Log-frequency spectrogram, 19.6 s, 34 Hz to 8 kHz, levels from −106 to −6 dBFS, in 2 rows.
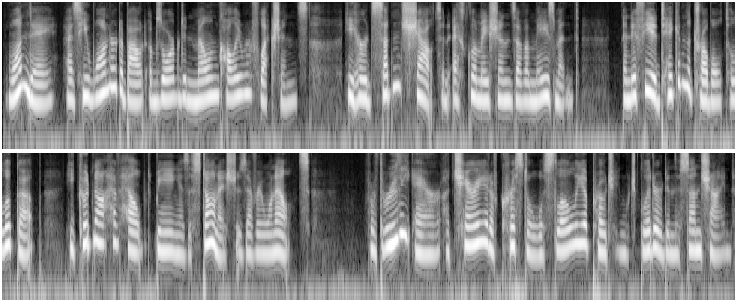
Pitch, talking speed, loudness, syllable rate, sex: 225 Hz, 170 wpm, -18 LUFS, 5.4 syllables/s, female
